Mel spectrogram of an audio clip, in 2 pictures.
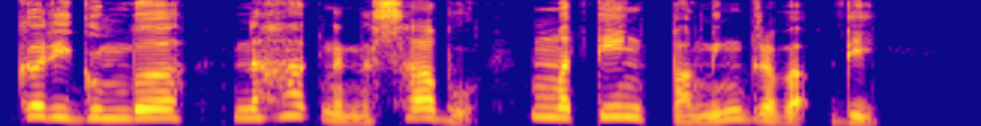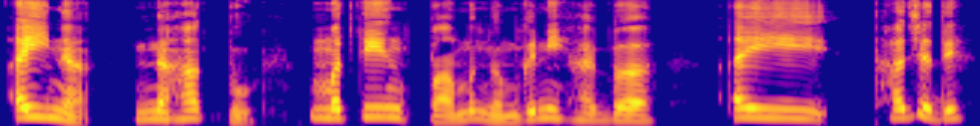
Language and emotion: Manipuri, disgusted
